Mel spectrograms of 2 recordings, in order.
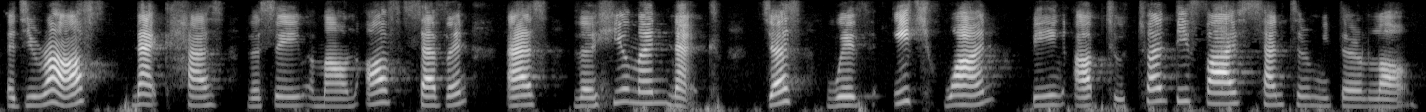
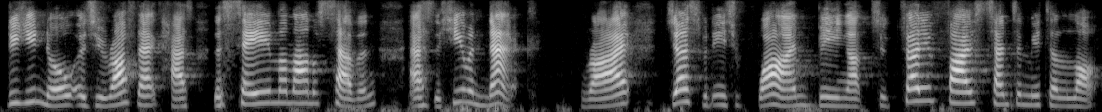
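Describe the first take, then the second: First: It sounds like text being read aloud. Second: It sounds like casual, spontaneous talk to a friend.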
